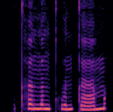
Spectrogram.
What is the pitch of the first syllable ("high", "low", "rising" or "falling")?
low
